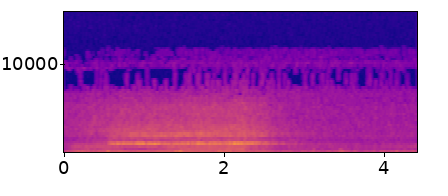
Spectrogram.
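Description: LS V8 in a 1995 Impala SS revving under load, with a steady tire squeal from about half a second in until past two seconds, the sound of a burnout.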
